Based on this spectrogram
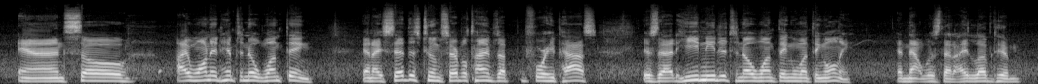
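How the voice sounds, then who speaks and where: A man speaks at a fairly high pitch and a fairly quick pace, with fairly even intonation and very even loudness. Noticeable background noise sits behind him. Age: 60s. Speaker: fishing vlogger. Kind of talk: casual monologue vlog. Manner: halting.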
